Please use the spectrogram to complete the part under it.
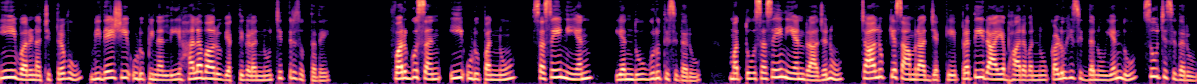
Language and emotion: Kannada, neutral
